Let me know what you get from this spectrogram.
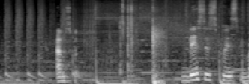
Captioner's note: hand bangs table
